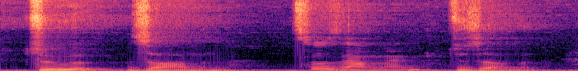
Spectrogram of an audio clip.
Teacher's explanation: With buzzing S. Yeah, the S is always buzzing when a syllable begins with it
